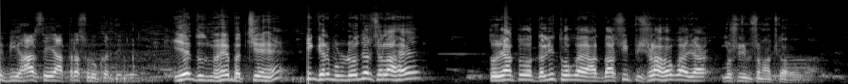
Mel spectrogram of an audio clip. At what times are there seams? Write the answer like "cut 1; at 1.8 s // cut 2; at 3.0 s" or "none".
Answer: cut 1; at 3.0 s

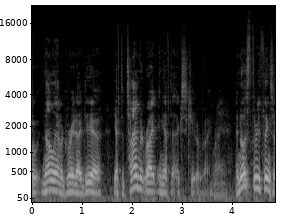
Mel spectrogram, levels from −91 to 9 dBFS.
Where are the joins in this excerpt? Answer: none

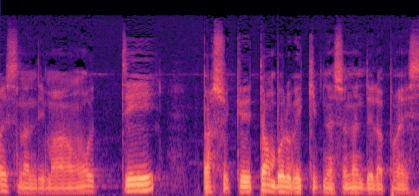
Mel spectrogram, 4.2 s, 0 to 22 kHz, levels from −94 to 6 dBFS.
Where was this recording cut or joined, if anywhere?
none

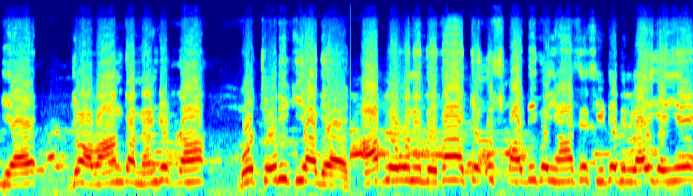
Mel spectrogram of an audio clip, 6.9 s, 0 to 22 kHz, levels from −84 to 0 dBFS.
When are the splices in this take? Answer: cut 1; at 3.5 s

